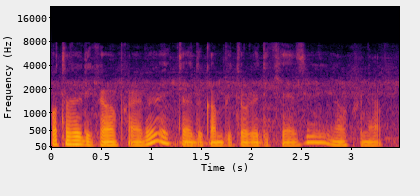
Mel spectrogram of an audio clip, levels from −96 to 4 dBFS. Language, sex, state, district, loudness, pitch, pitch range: Nagamese, male, Nagaland, Dimapur, -20 LUFS, 90 Hz, 85-110 Hz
